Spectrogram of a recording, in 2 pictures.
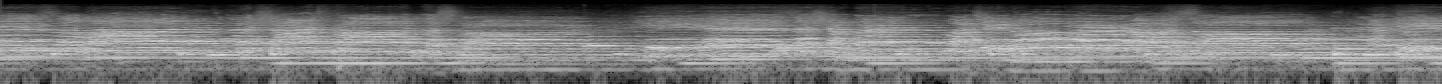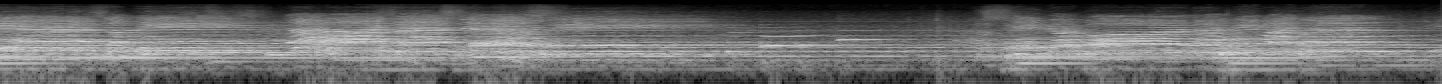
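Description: Children's choir singing a Christmas song in phrases over a low sustained accompaniment, briefly softening near the end.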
